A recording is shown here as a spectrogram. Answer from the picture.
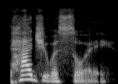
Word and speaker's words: paduasoy: PADUASOY. It's a big deal for about 2 pages. PADUASOY is spelled in the book exactly how you hear me say it. Padua, like Padua, soy, SOY.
